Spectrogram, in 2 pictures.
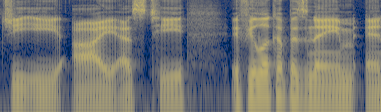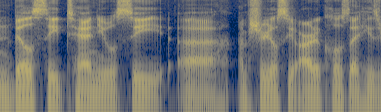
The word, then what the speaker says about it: Geist: I believe his last name is pronounced Geist.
